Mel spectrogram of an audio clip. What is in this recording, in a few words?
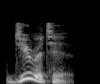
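"durative", British English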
